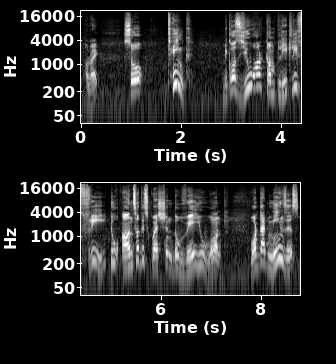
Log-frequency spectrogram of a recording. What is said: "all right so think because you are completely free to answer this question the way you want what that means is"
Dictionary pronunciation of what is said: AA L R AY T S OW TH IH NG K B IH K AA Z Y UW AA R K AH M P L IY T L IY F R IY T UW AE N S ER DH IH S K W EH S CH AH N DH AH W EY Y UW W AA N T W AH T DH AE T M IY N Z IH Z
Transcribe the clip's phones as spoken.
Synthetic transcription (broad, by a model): AA L R AY T S OW T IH NG K B IH K AA Z Y UW AA R K AH M P L IY T L IY F R IY T UW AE N S ER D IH S K W EH S CH AH N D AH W EY Y UW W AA N T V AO T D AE T M IY N Z IH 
